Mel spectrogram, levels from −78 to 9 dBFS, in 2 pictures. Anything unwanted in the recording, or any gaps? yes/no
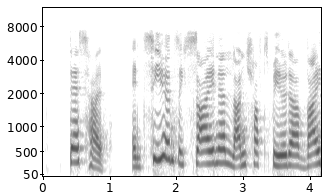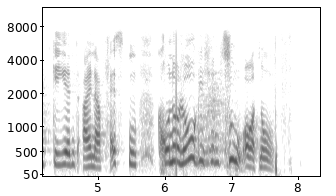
no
